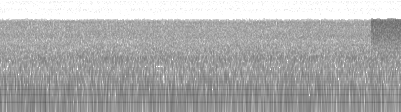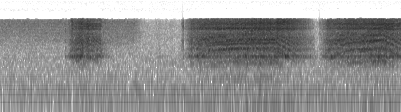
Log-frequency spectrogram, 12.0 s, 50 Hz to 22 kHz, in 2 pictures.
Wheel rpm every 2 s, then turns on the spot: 0, 0, 0, 10, 80, 100.
none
